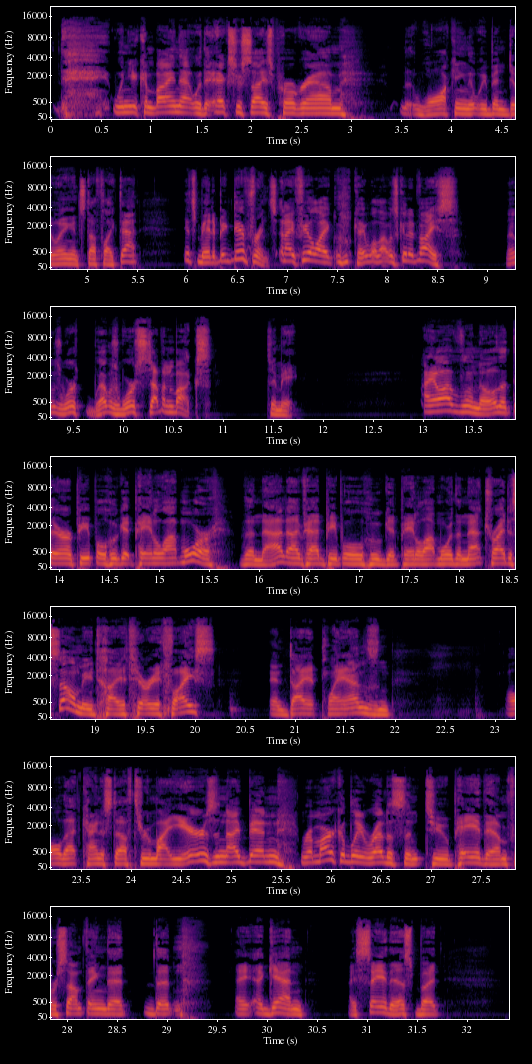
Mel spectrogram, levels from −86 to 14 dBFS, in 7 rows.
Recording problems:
none

